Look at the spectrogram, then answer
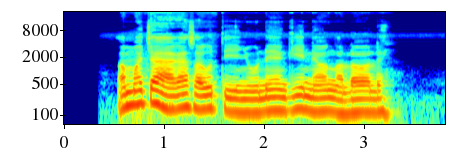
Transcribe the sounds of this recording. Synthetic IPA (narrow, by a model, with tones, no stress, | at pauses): a˦mɔ˦t͡ʃa˦˨ɣa˦s̬a˦u˦ti˨ɲu˨ne˦ŋɡi˦ne˨ɔ˦ŋɔ˨lɔ˦le˦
